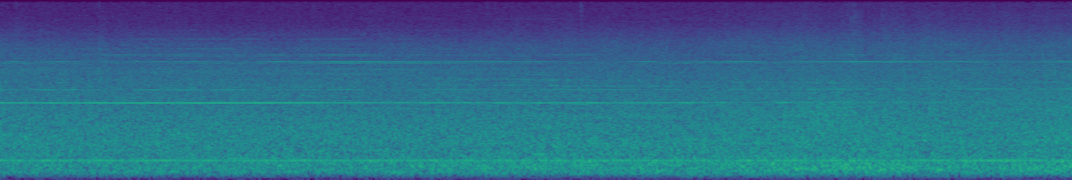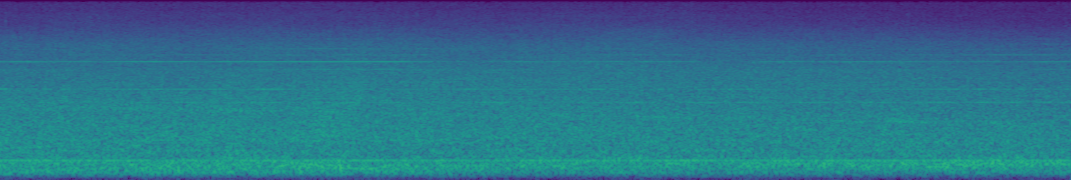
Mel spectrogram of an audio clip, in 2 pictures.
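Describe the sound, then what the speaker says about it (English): A Qantas airliner landing at Brisbane Airport at sunset, its engines in idle reverse thrust, gives a steady, subdued broadband roar with a faint constant whine, continuous and even throughout, with no voices. "And seeming like idle reverse thrust there, very quiet."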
